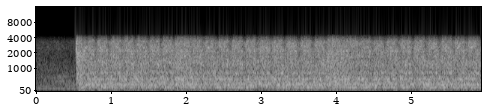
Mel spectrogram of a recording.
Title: JS 550 won't start.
